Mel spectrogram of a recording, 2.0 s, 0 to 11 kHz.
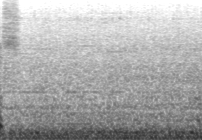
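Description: Fiat Fiorino's 1.4 Flex four-cylinder engine idling steadily, a low rumble heard from inside the cab.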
